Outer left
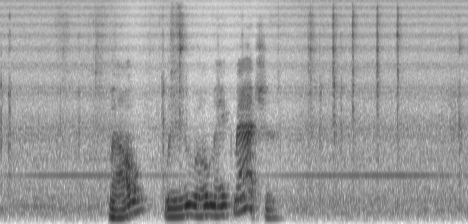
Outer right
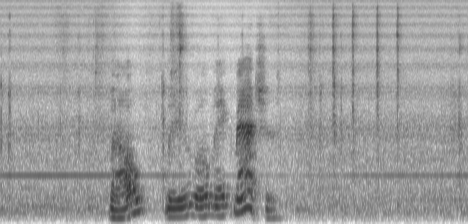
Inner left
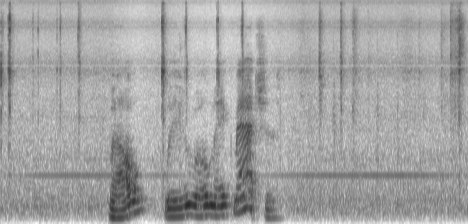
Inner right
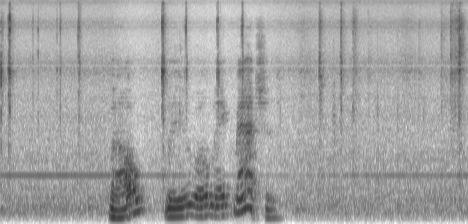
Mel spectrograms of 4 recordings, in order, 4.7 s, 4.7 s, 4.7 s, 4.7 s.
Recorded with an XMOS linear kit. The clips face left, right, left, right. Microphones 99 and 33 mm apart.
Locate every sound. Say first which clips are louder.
1.1 s a man speaking: outer left 2 dB, even; 40° left (ahead or behind), 1.7 m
